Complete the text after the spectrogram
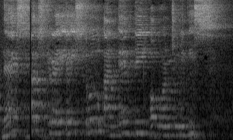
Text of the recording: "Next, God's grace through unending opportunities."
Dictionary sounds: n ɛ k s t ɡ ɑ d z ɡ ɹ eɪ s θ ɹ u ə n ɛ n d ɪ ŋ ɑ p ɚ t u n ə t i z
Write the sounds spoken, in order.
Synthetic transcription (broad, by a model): n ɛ k s t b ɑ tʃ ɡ ɹ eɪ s t ɹ u ə n ɛ n d ɪ ŋ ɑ p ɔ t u n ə t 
